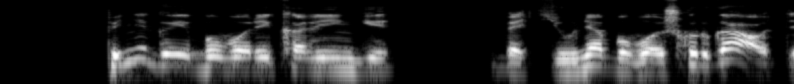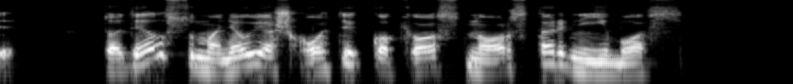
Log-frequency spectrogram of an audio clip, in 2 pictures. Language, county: Lithuanian, Šiauliai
